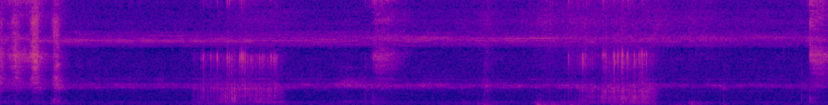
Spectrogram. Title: Snoring kitten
